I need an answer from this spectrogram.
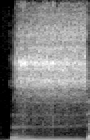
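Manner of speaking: za said with full force, far from plain talk; heavy za. Shown as a demonstration. Teacher showing the firm za sound. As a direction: press hard on ز. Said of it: "بالکل سختی کے ساتھ پڑھنا ہوگا".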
